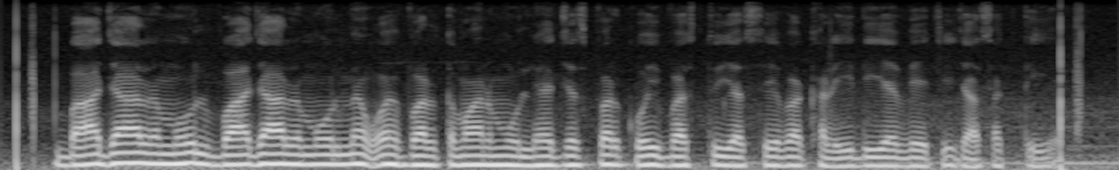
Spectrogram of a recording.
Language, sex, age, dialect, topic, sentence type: Hindi, male, 18-24, Awadhi Bundeli, agriculture, statement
